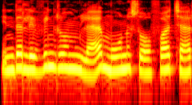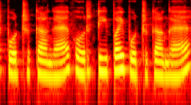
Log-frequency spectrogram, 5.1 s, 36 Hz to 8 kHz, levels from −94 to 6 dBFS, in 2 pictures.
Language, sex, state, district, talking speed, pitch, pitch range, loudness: Tamil, female, Tamil Nadu, Nilgiris, 115 wpm, 210 Hz, 180-225 Hz, -16 LUFS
